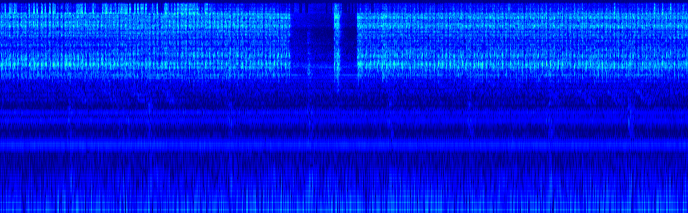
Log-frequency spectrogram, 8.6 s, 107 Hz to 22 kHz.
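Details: APC Smart UPS 1000: quiet steady hum louder than normal, owner suspects a delaminated transformer, plus a faint buzz ticking about once a second of unknown source, seemingly toward the rear away from the capacitor and transformer.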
